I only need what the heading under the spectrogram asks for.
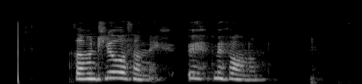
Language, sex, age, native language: Icelandic, female, 20-29, Icelandic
